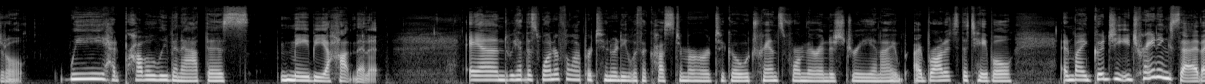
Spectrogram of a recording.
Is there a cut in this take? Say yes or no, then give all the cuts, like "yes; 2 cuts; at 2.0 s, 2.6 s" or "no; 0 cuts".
no; 0 cuts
